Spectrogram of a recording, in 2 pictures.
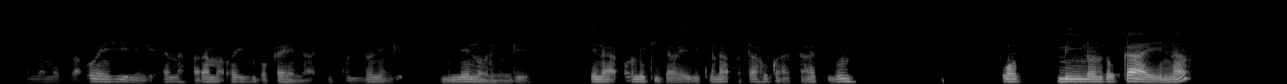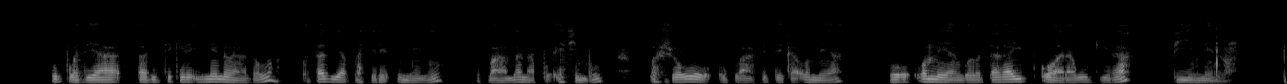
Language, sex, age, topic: Oshiwambo, male, 25-35, agriculture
